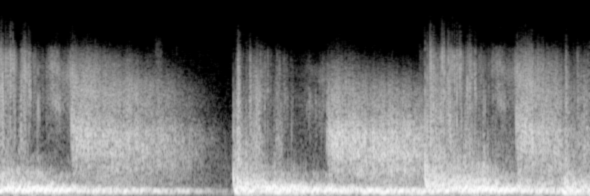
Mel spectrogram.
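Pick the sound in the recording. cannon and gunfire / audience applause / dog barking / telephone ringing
cannon and gunfire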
